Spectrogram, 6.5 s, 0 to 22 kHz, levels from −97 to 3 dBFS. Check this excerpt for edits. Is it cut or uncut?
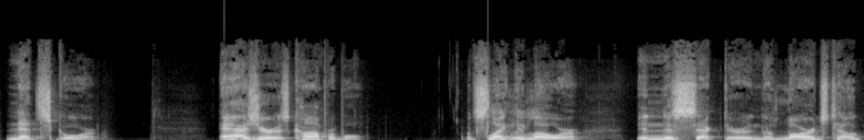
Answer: uncut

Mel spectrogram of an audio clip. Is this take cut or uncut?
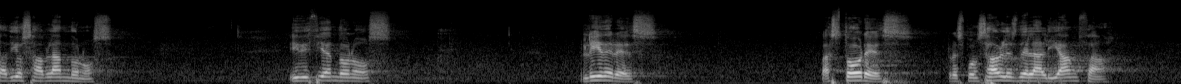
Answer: uncut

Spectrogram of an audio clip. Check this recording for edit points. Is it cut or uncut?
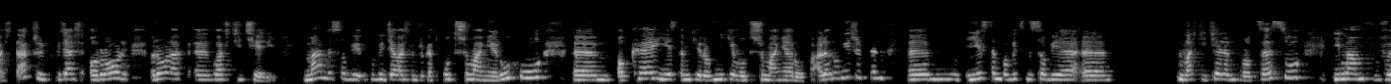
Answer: uncut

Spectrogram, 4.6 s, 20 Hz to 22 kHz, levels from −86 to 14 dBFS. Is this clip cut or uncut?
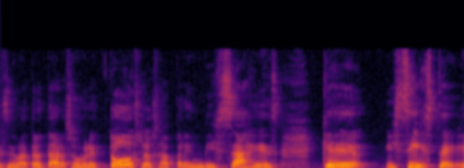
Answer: uncut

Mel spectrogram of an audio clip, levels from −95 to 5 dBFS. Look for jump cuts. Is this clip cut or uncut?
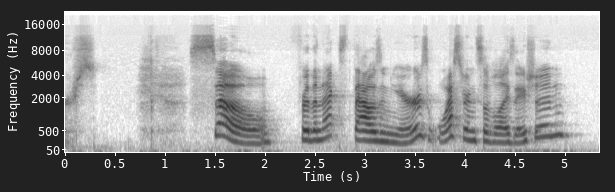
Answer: uncut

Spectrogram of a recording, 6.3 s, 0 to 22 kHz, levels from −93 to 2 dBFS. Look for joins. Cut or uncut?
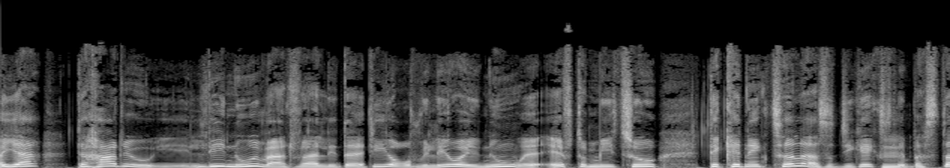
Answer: cut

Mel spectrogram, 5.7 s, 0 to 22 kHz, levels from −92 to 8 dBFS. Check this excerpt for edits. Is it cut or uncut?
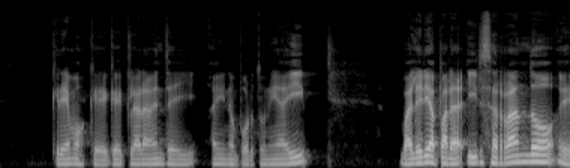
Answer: uncut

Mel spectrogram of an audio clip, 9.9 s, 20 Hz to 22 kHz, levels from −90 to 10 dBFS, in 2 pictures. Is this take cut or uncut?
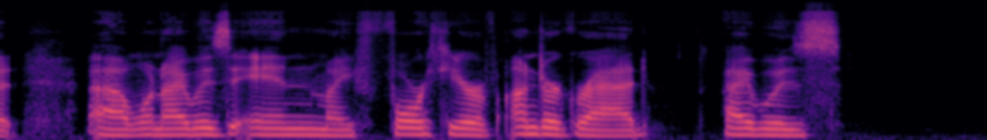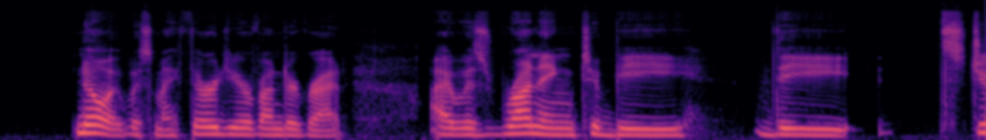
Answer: uncut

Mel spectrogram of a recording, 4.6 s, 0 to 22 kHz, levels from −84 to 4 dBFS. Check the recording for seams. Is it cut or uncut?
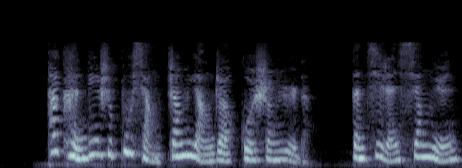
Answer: uncut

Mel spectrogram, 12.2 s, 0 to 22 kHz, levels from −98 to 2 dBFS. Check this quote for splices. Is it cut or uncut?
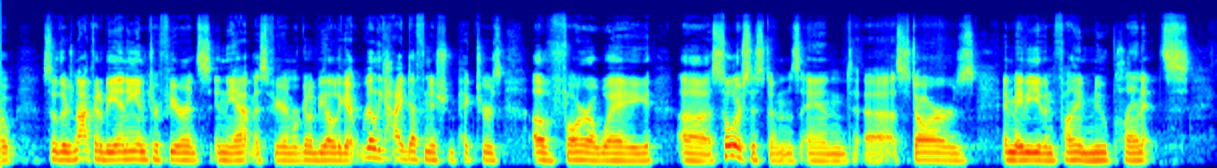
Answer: uncut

